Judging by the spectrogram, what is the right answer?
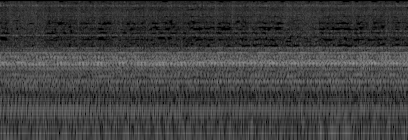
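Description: Vacuum pump running steadily, drawing the air out of a vacuum chamber.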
